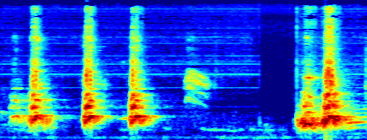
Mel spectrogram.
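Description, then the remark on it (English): A Gull Dong dog, protective of its family, barks at a stranger knocking on the door: three quick, deep, loud bursts, followed by a brief high whine, then two more heavy barks after a short pause. No one speaks. “If somebody will knock the door, I can show you the behavior of the Gull Dong.”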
